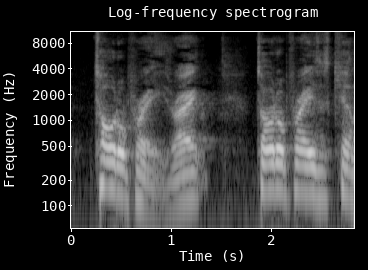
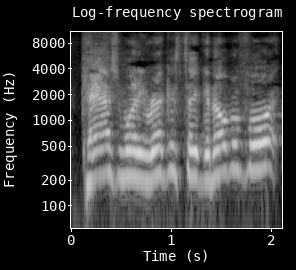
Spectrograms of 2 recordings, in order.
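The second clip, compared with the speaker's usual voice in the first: much higher, much louder hype yell; hype shout; 11 semitones higher, 11 dB louder than usual. Retold or imitated. Comedian shouts the rap call to the crowd, hype yell.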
